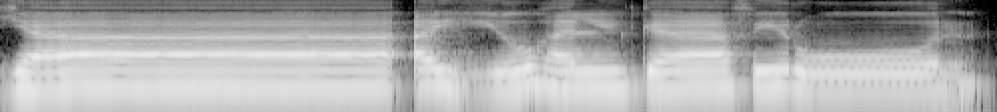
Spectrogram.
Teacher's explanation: इसको जो आपने मेक श्योर करना है कि या को आपने कम से कम 3 से 4 अलिफ के बराबर लंबा पढ़ना है, और यू जो है उसको सख्ती से पढ़ेंगे क्योंकि उस पर तशदीद है। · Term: मद्दे मुत्तसिल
